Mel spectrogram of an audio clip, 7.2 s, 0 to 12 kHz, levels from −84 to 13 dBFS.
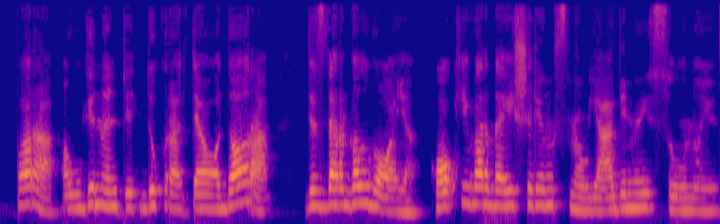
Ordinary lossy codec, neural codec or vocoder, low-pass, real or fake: MP3, 64 kbps; codec, 32 kHz, 1.9 kbps, SNAC; 10.8 kHz; fake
